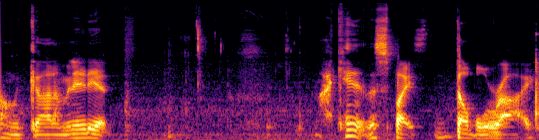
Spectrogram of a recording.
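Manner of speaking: usual speaking voice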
